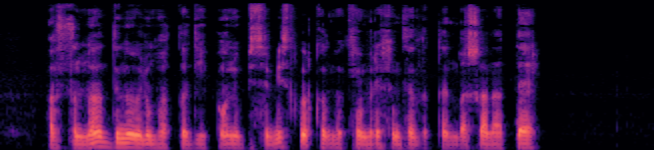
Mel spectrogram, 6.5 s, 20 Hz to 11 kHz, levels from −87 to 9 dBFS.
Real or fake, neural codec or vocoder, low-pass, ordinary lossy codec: fake; vocoder, 44.1 kHz, 128 mel bands, Pupu-Vocoder; 9.9 kHz; AAC, 48 kbps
